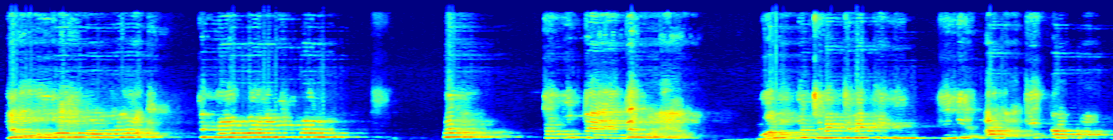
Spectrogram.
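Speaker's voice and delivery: very high, shrill-pitched wailing plea; mother screaming at her husband over the bleeding child; hysterical mother. Acted. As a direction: cry out in panic at the husband. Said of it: "langsung teriak histeris".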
